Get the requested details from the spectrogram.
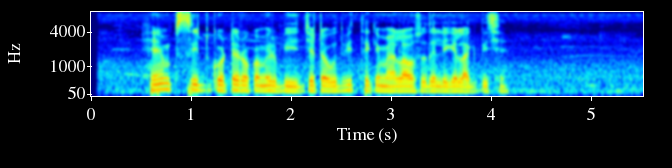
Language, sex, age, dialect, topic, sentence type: Bengali, male, 25-30, Western, agriculture, statement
